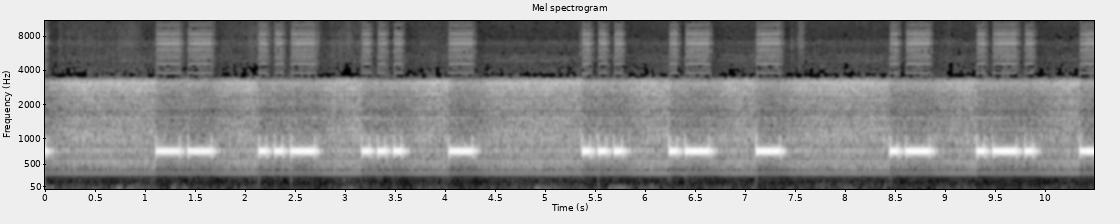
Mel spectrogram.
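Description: Morse code (CW) practice received off a 2-metre amateur radio repeater and played through a handheld VHF/UHF transceiver's speaker. A single steady beep tone is keyed in dots and dashes, in short character groups with pauses between them, over a steady hiss.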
